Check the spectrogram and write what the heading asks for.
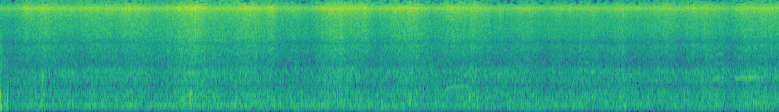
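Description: Wind buffeting the microphone over the wash of water along a tour boat's hull, with a low steady engine hum underneath.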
